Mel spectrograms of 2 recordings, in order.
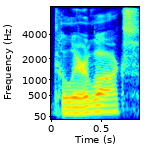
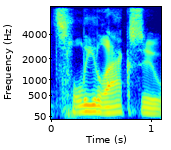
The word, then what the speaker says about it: Tleilaxu: It's spelled TLEILAXU. Nope. Nope. Can't say that. Nope. Yeah, me neither. Talerlox. It's like Talerlox. it's like Tlilaxu or something.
